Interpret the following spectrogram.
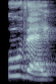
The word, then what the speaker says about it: Ove: Uwe, O-V-E. It's like sweet.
